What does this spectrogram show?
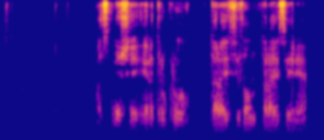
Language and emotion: Russian, neutral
